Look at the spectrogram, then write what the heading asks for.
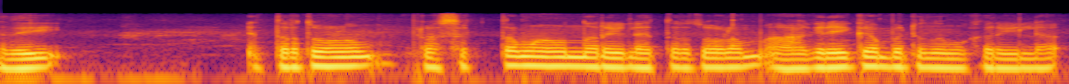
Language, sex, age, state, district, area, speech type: Malayalam, male, 30-45, Kerala, Malappuram, rural, spontaneous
